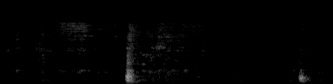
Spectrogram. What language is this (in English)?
Chinese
